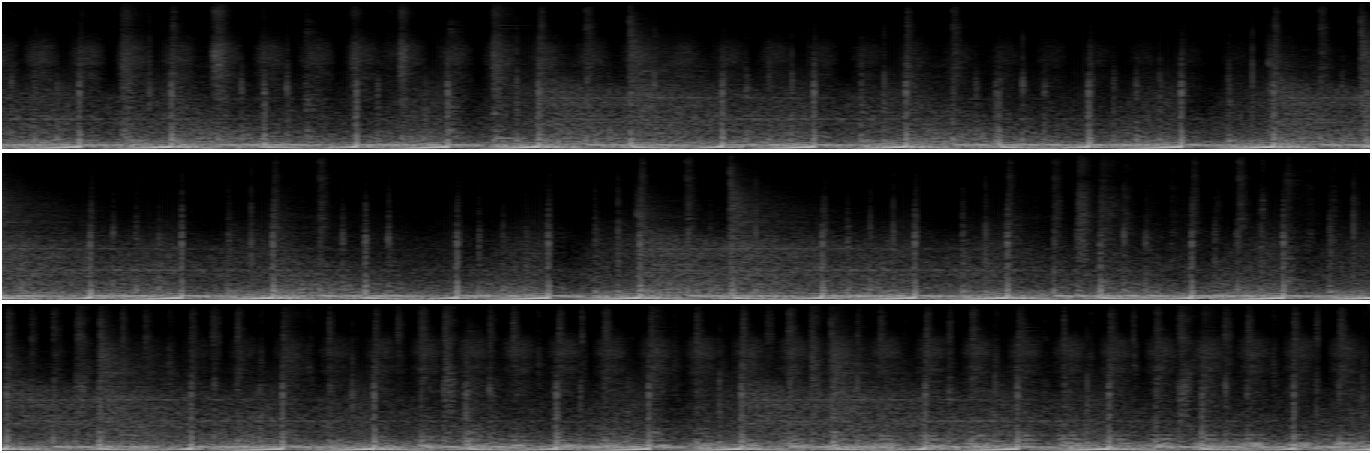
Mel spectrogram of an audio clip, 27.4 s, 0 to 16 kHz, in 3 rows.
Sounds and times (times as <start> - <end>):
Soundtrack music: 13.4 - 27.3.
